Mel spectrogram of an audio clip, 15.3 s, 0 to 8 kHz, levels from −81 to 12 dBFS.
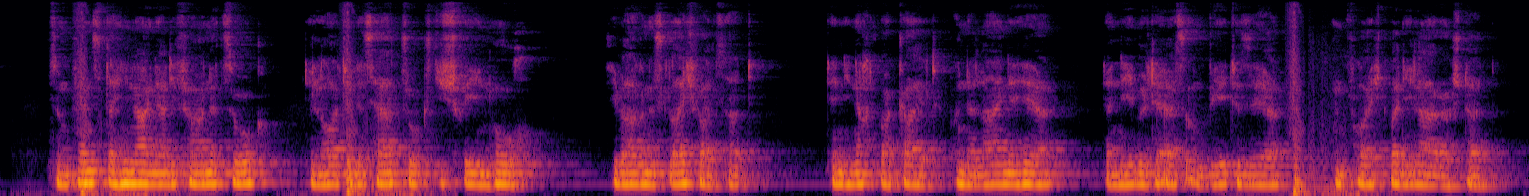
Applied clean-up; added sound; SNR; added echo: neural separator model SepFormer DNS4.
